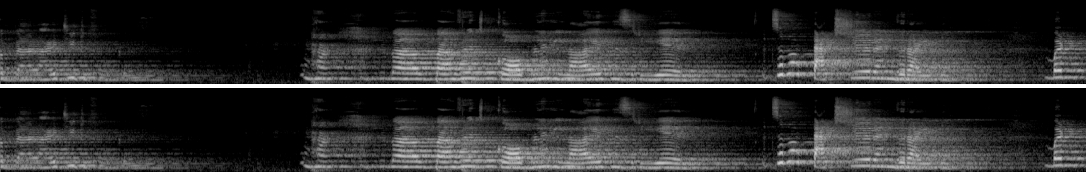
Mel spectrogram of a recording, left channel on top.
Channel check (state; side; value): identical; both; correlation 1.00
